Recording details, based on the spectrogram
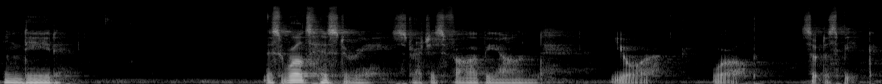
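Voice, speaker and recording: A man playing a proud, bitter, ancient dragon in a fantasy ASMR roleplay, brooding and scornful, theatrical, dipping into hushed breathy tones. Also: extremely low pitch, steady tone, drawn-out words, pauses often, exaggerated voice. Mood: proud, wistful. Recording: roomy echo, faint background noise.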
